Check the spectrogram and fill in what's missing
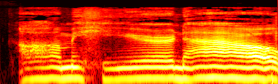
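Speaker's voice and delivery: eerie whispered voice. A boy closes his eyes and calls his friend, spooky whisper. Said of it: "whispered, ... in a spooky voice".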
